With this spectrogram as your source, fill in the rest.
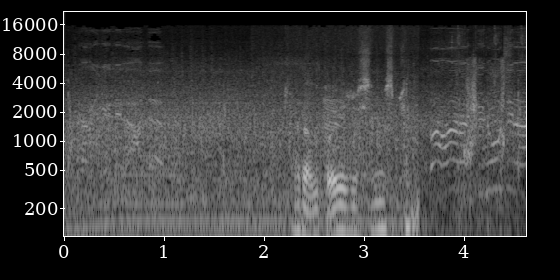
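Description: A tank engine rumbles steadily at low pitch.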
